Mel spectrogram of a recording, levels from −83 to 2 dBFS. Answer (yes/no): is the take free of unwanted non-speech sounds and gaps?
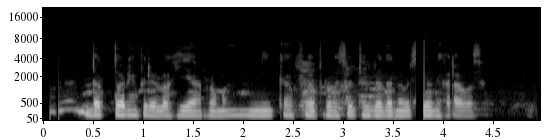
no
